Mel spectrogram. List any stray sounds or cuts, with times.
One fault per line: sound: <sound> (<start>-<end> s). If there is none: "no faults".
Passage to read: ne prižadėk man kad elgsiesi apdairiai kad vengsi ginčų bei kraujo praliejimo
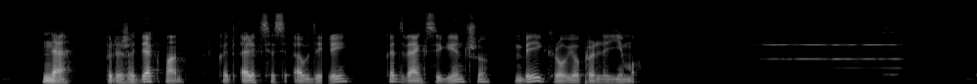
sound: dropout (3.2-3.3 s)
sound: squeak (7.5-9.1 s)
